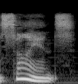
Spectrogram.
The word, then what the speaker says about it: science: talk listen not o right wrong hours guess silent letters first C in science l in Talk t in listen K in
